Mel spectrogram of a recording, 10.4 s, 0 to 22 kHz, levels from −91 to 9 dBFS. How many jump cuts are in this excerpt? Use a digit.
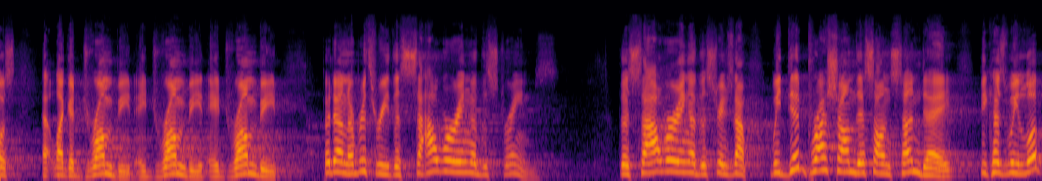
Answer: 1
